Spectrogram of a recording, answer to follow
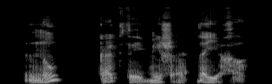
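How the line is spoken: Very calm, serious question. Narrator (Russian): Очень спокойно и совершенно серьезно спросил Амосов

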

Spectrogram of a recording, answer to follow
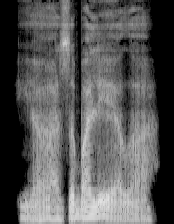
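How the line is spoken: Very hoarse voice. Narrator (Russian): максимально хриплым голосом ответила

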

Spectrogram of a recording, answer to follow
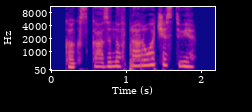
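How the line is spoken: Young female whisper. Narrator (Russian): прошептала юная демоница

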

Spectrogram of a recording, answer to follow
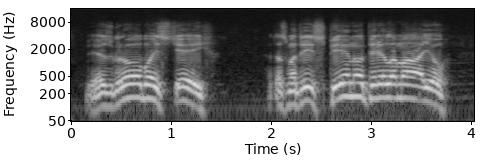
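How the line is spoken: Menacing roar, near tears. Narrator (Russian): Грозно взревел Хватки, хотя на глазах у него выступили слезы

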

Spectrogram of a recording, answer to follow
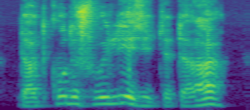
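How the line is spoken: Exasperated exclamation. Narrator (Russian): В сердцах воскликнул Комар

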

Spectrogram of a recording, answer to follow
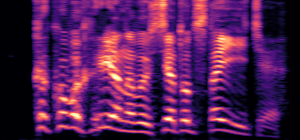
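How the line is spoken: Barked. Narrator (Russian): рявкнул я

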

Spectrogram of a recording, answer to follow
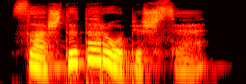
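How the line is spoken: Soft exhaled words. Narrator (Russian): Тихо выдохнула я

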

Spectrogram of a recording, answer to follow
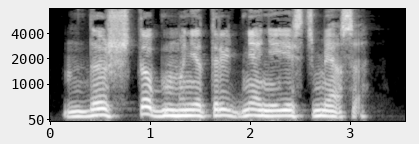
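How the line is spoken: Stunned growl. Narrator (Russian): рыкнул он, остолбенев

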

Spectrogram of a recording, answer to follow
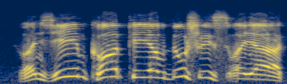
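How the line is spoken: Shout. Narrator (Russian): крикнул один

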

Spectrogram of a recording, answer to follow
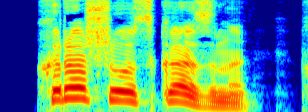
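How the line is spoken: Snort. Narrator (Russian): хмыкнул Дима

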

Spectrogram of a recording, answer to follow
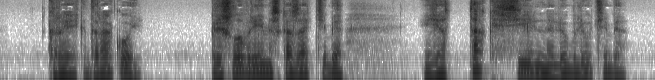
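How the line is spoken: Whisper. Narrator (Russian): прошептала

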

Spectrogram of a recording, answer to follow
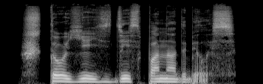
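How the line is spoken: Clipped, quiet voice. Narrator (Russian): Отчеканил он, не повышая голоса

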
